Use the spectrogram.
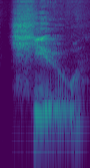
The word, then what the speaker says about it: Hugh: listening to some reviewers, they say it as the name Hugh.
